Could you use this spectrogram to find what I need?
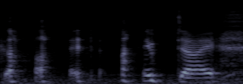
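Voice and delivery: hushed, breathy whisper through tears of laughter. Reacting to an interview, the speaker breaks down cry laughing. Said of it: "I was cry laughing".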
